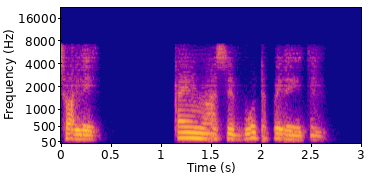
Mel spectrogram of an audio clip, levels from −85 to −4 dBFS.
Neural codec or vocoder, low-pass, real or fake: codec, 44.1 kHz, 0.9 kbps, DAC; 7.2 kHz; fake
